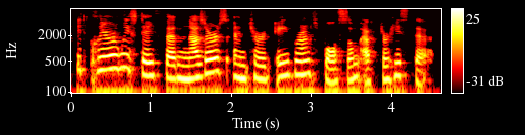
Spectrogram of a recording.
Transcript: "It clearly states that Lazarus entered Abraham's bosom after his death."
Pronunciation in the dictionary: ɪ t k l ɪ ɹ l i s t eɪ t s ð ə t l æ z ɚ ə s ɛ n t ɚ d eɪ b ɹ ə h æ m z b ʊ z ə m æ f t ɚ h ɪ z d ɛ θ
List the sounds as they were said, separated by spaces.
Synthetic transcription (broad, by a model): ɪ t k l ɪ ɹ l i s t eɪ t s ð ə t n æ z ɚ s ɛ n t ɚ d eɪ b ɹ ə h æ m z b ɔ s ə m æ f t ɚ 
